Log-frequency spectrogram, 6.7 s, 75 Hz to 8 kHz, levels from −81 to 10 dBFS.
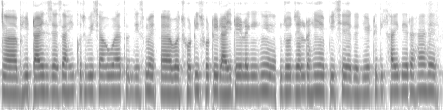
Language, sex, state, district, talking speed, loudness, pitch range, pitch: Hindi, male, Jharkhand, Jamtara, 235 wpm, -35 LUFS, 155-165 Hz, 160 Hz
